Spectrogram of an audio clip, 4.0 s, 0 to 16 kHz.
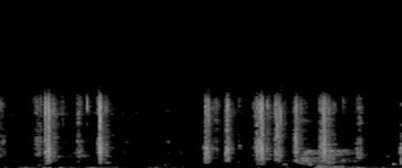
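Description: Stickerless 3x3 speed cube being turned fast during a solve: quick runs of sharp plastic clicks as the layers snap round, with a pause of about a second before a longer run of turns.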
